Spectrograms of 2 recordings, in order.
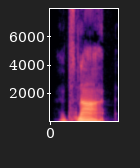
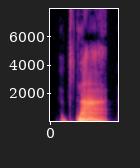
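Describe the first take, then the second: No difference in how they are said.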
